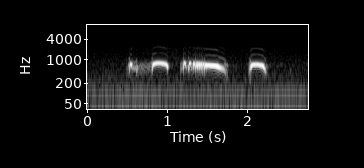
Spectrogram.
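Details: Spotted dove giving its rival-luring call, a low mellow phrase of a short note, an arched coo, a long sliding coo and a final arched coo, over a soft low background hum.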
